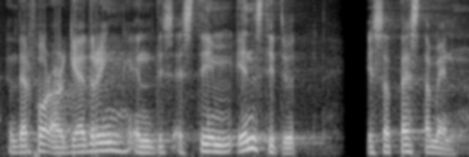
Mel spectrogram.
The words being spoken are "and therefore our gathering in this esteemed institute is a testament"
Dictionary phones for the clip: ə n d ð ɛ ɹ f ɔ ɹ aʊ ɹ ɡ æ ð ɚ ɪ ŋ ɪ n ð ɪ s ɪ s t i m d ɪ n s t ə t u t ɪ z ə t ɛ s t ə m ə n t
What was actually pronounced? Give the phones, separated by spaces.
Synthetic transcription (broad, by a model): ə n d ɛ ɹ f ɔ ɹ aʊ ɹ ɡ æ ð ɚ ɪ ŋ ɪ n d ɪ s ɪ s t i m ɪ n s t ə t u t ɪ s ə t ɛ s t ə m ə n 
